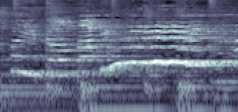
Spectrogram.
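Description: A woman singing live into a microphone over a backing accompaniment, her voice climbing about halfway through to a long held high note.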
